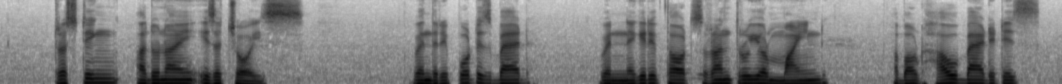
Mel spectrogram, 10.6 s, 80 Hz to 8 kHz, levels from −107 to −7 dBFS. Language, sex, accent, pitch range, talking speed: Hindi, male, native, 110-130 Hz, 125 wpm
